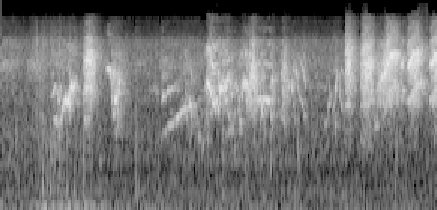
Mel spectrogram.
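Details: Budgies warble in high, sliding chirps and buzzy squeaks, rising to a dense burst of overlapping notes at the end.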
